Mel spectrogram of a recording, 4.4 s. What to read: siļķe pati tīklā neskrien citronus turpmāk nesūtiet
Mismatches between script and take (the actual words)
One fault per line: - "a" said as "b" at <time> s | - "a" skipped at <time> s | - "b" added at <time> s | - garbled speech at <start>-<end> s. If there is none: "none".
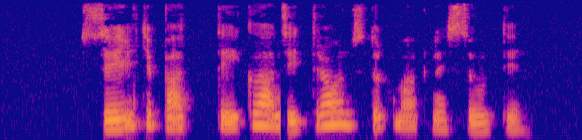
- "neskrien" skipped at 2.0 s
